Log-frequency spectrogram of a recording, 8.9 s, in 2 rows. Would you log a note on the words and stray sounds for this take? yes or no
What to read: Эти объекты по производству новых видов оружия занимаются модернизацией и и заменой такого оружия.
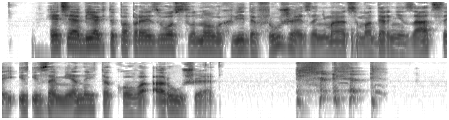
yes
